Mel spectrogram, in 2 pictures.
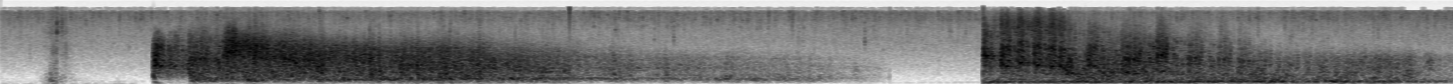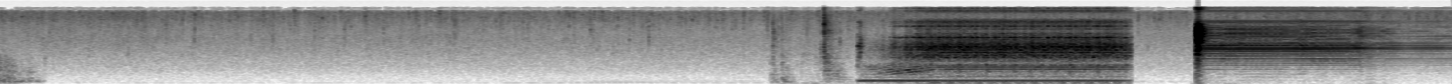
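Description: Two thunder claps, each starting suddenly and dying away over several seconds. Later comes a steady electric buzz, then a sharp crack and the crackling buzz of a spark arcing between the lab's coil towers.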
